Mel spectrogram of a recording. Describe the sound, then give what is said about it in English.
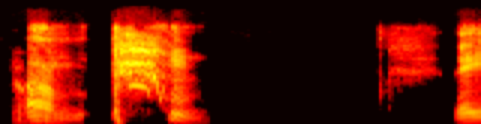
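A few harsh throat-clearing coughs in quick succession from a person who is still healing, followed by a brief pause and a softer raspy breath before another rough cough. “I might cough periodically because I'm still kind of healing here.”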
